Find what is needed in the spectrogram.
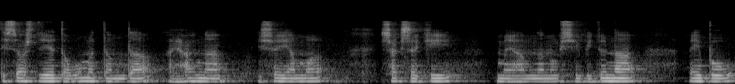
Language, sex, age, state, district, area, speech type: Manipuri, male, 30-45, Manipur, Thoubal, rural, spontaneous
